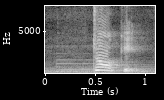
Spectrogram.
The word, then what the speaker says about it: talking: So next word is talking. T-A-L-K-I-N-G, talking. L is silent here, right?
